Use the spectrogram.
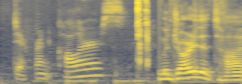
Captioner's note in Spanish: clic del mouse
